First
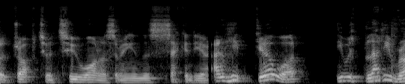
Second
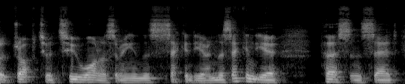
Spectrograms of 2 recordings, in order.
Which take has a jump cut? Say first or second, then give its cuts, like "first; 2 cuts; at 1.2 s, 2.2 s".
first; 1 cut; at 2.1 s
